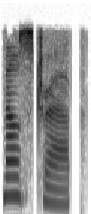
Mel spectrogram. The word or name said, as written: mousetrap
